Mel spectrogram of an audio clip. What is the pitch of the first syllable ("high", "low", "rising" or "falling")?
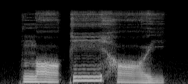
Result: low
